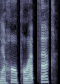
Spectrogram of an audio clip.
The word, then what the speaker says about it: laherparepvec: in la her perapvec two syllables get emphasized now i'm just gonna say it's really easy to see if you look at the written pronunciation in the show notes since you're listening to the audio however please note that the second syllable her gets the secondary emphasis and the fourth syllable rep gets the primary emphasis both syllables get emphasized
